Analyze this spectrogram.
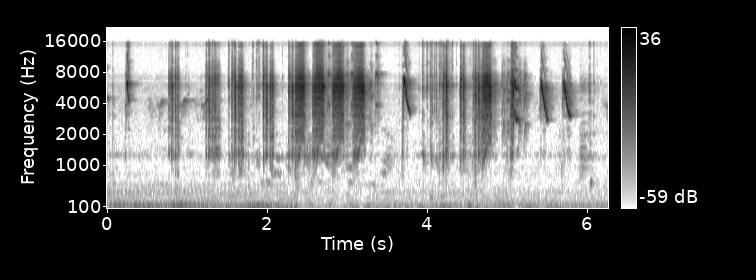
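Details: Brown-throated sunbird in gacor masteran song for training cage birds, from a roadside home: loud, harsh, high squeaky notes in uneven bursts, followed by several sharp down-slurred whistles, over low traffic noise.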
